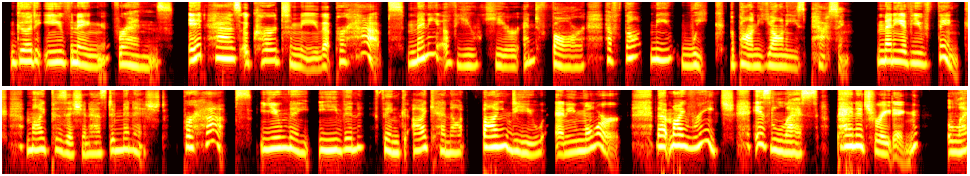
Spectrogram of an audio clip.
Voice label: Evil; Fallen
